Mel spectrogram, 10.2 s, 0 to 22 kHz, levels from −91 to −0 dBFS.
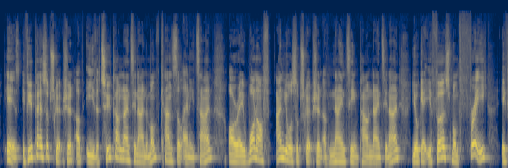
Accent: British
